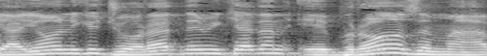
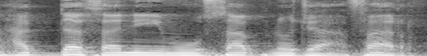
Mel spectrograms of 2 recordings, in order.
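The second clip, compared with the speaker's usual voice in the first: solemn recitation; 4 semitones lower, 4 dB louder, slower than usual. Retold or imitated. Quoting Imam Reza's chain of narrators.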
